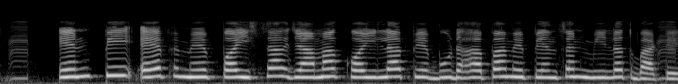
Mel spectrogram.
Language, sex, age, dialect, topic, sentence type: Bhojpuri, female, 18-24, Northern, banking, statement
